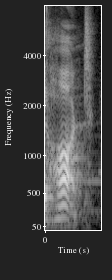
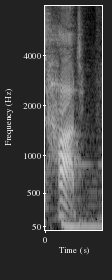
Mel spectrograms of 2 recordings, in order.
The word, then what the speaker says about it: hot: boiling hot it's boiling you do not say heart do not say it's hot say instead it's hot you know it's hot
